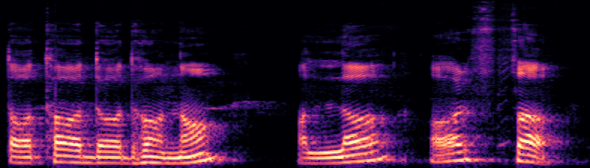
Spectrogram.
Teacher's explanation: लृ वर्ण, तू का अर्थात त थ द ध न और ल और स, जिसे हम सड़क वाला स कहते हैं, वह दंत स है। दांत में जा करके जिह्वा स्पर्श करती है, इसलिए इन वर्णों का सही सही उच्चारण स्थान दंत है।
